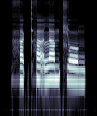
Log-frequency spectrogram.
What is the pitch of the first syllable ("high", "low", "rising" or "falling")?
low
